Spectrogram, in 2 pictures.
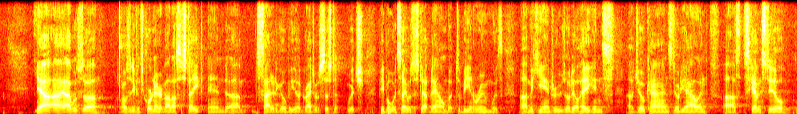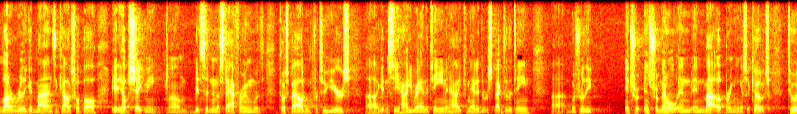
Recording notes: Orange Bowl coaches press conference. Orange Bowl press conference.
